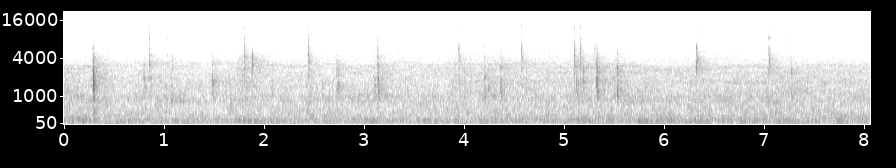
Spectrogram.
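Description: Keys of a mechanical keyboard being pressed one at a time: faint, irregular clicks, with one louder click just after the start.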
